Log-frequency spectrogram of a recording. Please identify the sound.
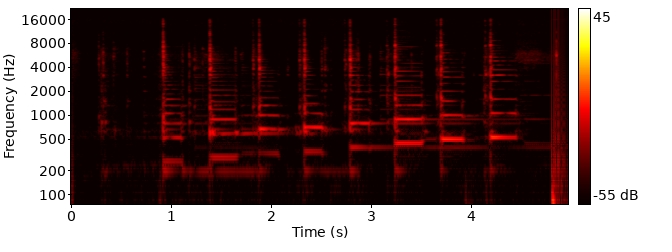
mandolin-CDEFGABC
This sound is consist of mandolin.
It's included only CDEFGABC.
mandolin, scale, strings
